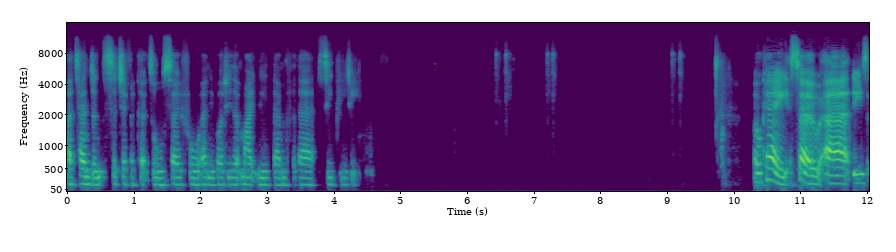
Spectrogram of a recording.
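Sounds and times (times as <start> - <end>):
computer mouse clicks: 6.4 - 7.4, 9.0 - 9.9.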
